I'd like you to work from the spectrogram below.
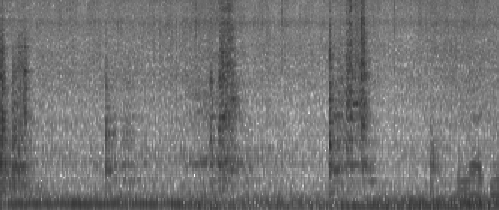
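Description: Vegetables frying on a very hot, smoking griddle give a steady close sizzle, with bursts of scraping and stirring from a utensil and a brief clatter near the end.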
